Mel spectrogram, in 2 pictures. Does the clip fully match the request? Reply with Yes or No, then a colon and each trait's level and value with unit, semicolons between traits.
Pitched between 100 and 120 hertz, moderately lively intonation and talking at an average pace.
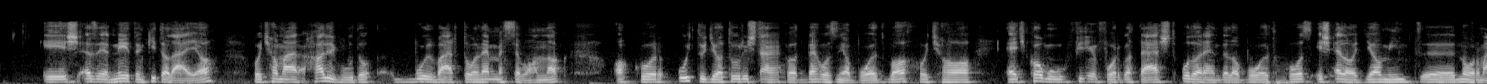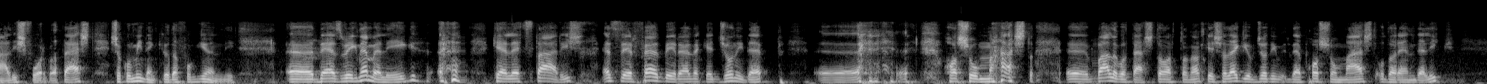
Yes: low, 115 Hz; average, 3.0 semitones; average, 135 wpm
